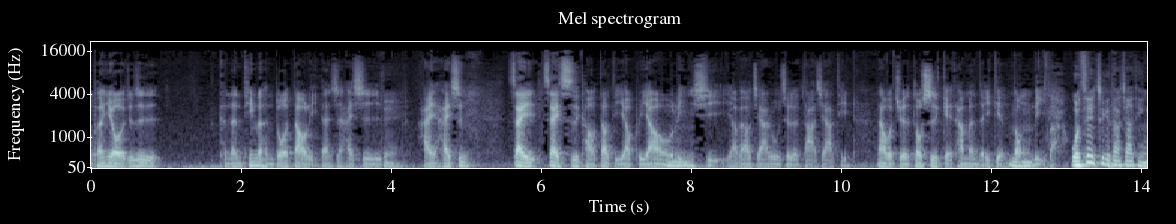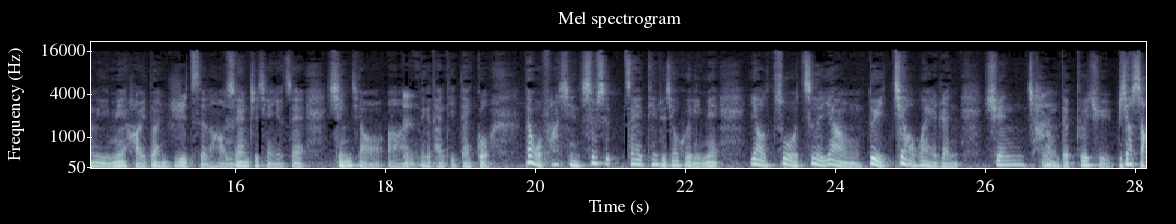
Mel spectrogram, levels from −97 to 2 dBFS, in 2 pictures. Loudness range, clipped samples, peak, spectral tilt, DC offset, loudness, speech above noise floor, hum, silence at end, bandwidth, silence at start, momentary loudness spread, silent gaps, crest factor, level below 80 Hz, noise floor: 6 LU; under 0.1%; -2 dBFS; -5.5 dB/octave; under 0.1%; -24 LUFS; 21 dB; none; 0 s; 16.5 kHz; 0 s; 12 LU; none; 22 dB; -40 dBFS; -44 dBFS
